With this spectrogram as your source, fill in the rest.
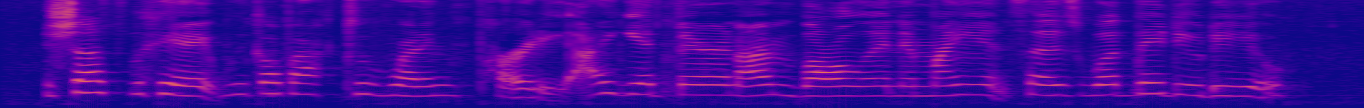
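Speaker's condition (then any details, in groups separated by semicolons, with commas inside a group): Cerebral palsy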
